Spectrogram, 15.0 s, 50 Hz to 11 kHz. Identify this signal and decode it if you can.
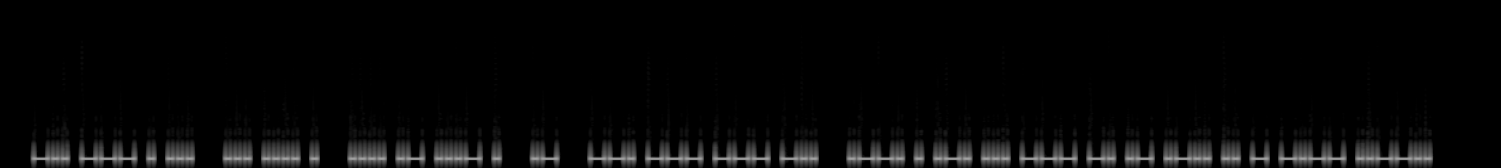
Morse code, heard as a keyed tone, about 25 wpm, 700 Hz. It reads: DOES SHE HAVE A GOOD PERSONALITY?
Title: Sentences from Top 1400 Words 25wpm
